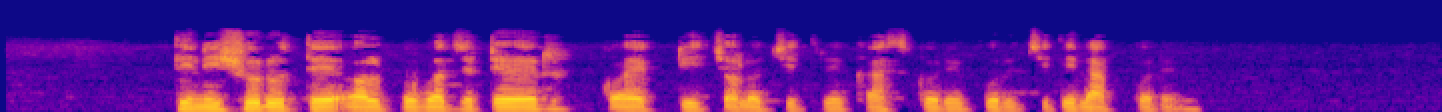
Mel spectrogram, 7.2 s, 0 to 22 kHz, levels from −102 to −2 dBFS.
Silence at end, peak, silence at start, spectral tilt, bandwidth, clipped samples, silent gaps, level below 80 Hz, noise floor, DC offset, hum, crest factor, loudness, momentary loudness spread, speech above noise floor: 1.2 s; -2 dBFS; 0.9 s; -8 dB/octave; 7 kHz; under 0.1%; none; -54 dBFS; -78 dBFS; under 0.1%; none; 18 dB; -18 LUFS; 13 LU; 60 dB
